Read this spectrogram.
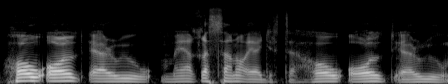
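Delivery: usual speaking voice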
